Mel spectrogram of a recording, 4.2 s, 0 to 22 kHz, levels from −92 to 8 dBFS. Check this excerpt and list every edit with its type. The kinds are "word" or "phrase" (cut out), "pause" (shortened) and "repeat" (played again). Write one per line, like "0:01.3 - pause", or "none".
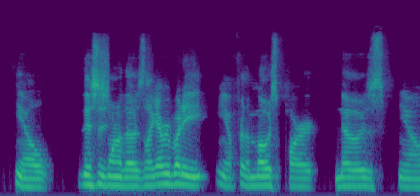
0:01.1 - word
0:03.3 - pause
